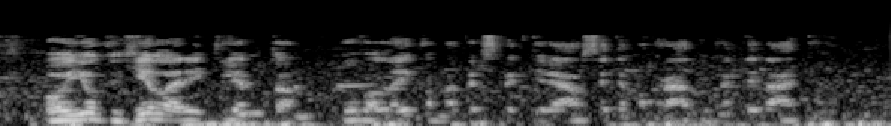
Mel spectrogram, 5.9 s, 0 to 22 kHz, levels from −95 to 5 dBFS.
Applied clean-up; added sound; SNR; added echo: classical method Wiener filter.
